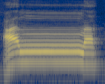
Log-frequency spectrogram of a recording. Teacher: کسی بھی جگہ پر نون یا میم کے اوپر آئے تو اس نون اور میم میں ایک الف کے برابر غنہ کریں گے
